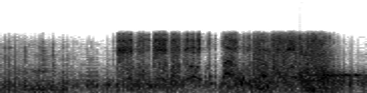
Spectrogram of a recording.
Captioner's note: panting frantically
